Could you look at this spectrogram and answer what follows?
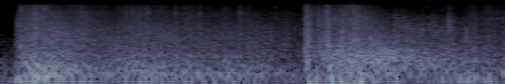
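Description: A bomb explodes in the dark fantasy action game Grim Dawn, a loud booming blast with a rumbling tail and a second heavy impact about halfway through, dense and close, with no talk over it.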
